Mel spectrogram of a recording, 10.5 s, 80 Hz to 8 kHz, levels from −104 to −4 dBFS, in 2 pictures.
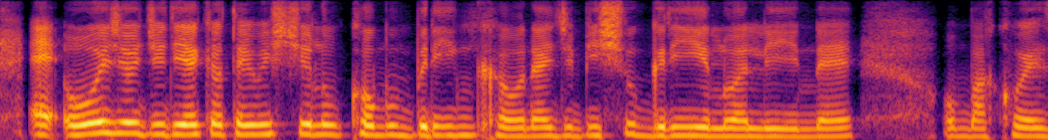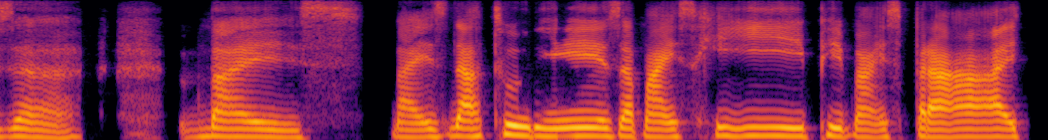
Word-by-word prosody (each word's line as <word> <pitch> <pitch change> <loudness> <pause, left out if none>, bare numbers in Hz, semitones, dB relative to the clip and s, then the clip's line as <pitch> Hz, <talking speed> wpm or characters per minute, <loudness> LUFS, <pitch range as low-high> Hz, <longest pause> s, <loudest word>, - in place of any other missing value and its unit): É, 200 -1 +4
hoje 230 +3 +7
eu 230 - +6
diria 205 -1 +4
que - - 0
eu 205 - +3
tenho 200 0 +3
um - - +4
estilo 205 -1 +1
como 195 -1 0
brincam, 185 -1 -1
né 175 0 0
de 175 0 -5
"bicho-grilo" 180 -2 0
ali, 165 -1 -1
né. 165 +2 -2 0.4
Uma 165 0 -5
coisa 160 -5 -4 0.5
mais 155 -3 -5
mais 150 0 -4
natureza, 170 -1 0
mais 155 -1 -2
hippie, 175 -1 -3
mais 150 -1 -5
praia. 155 0 0
170 Hz, 145 wpm, -22 LUFS, 160-185 Hz, 0.5 s, hoje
